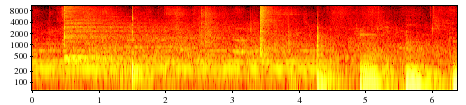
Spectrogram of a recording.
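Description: Live worship band playing softly between songs: held chords ring under two sharp, bright hits, then loud low thumps come in over the last two seconds as the next song gets under way.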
